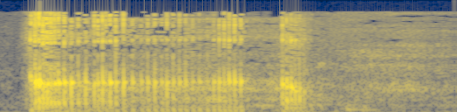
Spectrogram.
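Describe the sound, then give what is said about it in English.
Someone imitates Peter snoring: a long, loud rasping snort lasting about a second, then a brief breathy puff, with no words spoken. “Peter is probably snoring.”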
